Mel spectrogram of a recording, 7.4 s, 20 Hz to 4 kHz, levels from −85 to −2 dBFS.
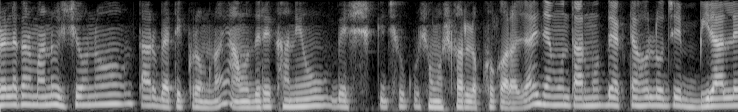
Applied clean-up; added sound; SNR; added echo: none; none; none; none.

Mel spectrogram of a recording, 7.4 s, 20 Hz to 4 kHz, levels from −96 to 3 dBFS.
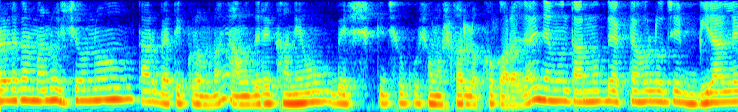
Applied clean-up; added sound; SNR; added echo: none; none; none; reverberation time 0.5 s.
